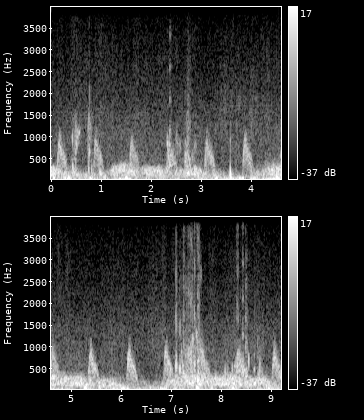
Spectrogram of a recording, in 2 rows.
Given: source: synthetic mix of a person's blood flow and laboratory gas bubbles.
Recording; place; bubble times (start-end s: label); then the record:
Doppler ultrasound of blood flow; subclavian vein
0.39-0.59 s: bubbles
0.71-0.90 s: bubbles
0.94-1.02 s: bubbles
2.29-2.59 s: bubbles
2.65-2.92 s: bubbles
7.05-7.62 s: bubbles
8.05-8.58 s: bubbles
8.63-8.85 s: bubbles
From the record:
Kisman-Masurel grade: 221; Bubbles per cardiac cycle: several, 3 to 8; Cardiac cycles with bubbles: 10 to 50%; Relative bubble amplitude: barely perceptible (0.100 to 0.250); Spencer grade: 2 (many but less than half of the cardiac periods contain bubble signals, singularly or in groups); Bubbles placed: anywhere in the cardiac cycle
